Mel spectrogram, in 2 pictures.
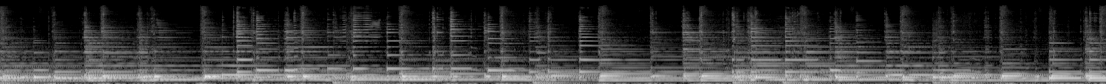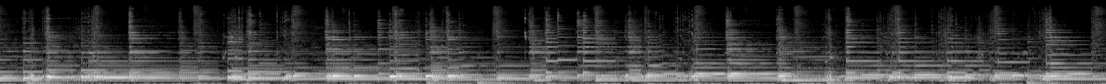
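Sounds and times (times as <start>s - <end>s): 
relaxing summer beach ukulele background music: 0.0s - 22.1s.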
